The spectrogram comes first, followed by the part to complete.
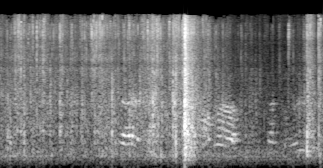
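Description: Clear plastic bag crinkling as it is handled around a padded travel bag, with one sharp crackle about two seconds in.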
